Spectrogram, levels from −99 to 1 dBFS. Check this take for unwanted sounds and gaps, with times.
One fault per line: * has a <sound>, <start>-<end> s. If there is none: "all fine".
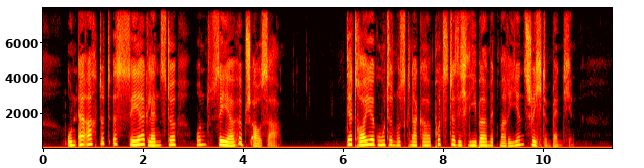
all fine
